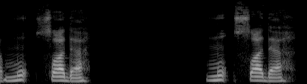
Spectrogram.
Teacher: میم پر حرکت ہے اور اس کے بعد حمزہ پر جزم ہے، میم کو حمزہ کے ساتھ ملا کر جھٹکے کے ساتھ پڑھا جائے گا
